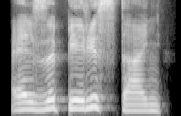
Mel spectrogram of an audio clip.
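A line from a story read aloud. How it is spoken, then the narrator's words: Howling. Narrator (Russian): взвыл Фредерик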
